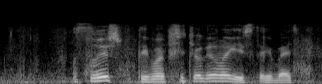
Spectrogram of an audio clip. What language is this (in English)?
Russian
